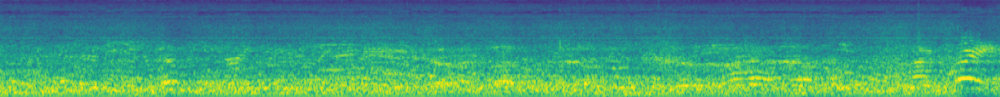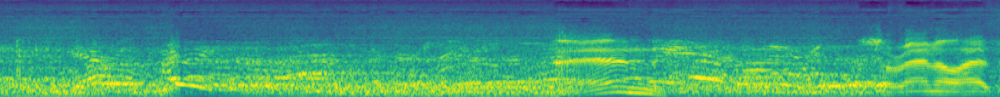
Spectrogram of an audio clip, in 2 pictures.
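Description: Arena crowd noise: many voices shouting and chattering at once over a steady low hum, with one voice calling out about eight seconds in.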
